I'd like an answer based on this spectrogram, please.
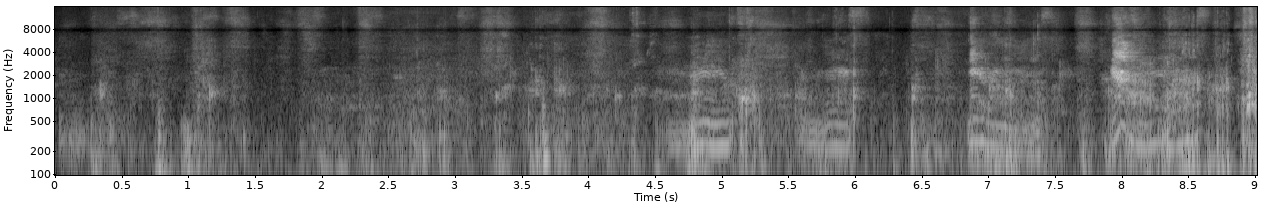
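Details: Several French bulldogs play-biting, three ganging up on one; irregular snorts and low growly grunts, roughly one a second, louder toward the end, with occasional human remarks.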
